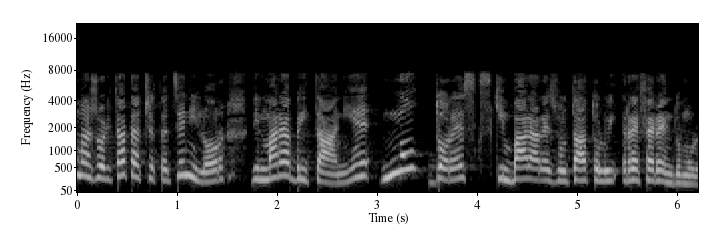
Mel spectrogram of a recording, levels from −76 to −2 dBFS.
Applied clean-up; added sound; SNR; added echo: none; none; none; none.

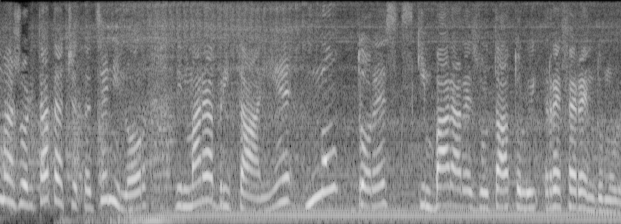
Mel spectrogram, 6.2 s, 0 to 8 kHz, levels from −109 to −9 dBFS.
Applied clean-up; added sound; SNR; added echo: none; Idling / Engine starting; 10 dB; none.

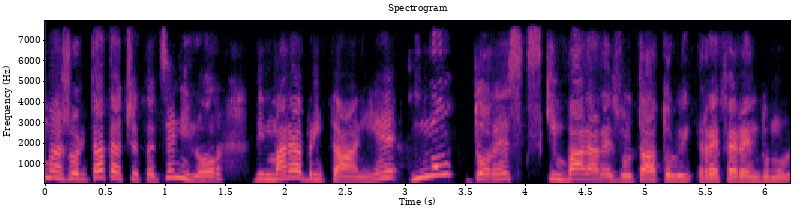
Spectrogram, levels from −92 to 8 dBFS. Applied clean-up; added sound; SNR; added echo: neural mask model Resemble Enhance denoiser.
